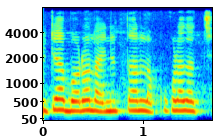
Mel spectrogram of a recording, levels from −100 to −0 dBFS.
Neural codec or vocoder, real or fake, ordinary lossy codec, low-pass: none; real; none; 7.2 kHz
